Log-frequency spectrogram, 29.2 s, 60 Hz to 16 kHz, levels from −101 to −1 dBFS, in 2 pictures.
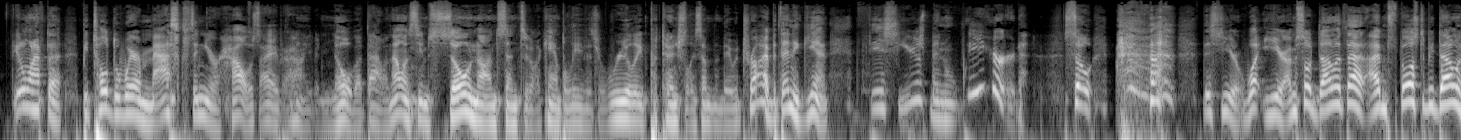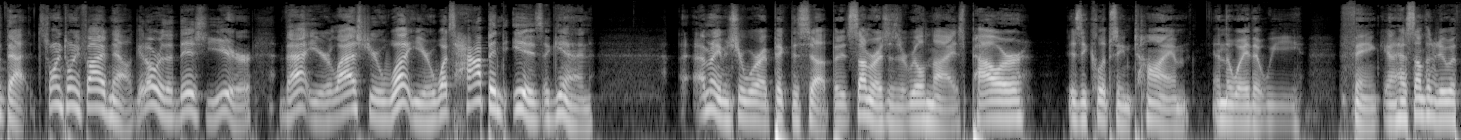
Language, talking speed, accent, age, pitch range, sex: English, 225 wpm, American, 30-49, 130-200 Hz, male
